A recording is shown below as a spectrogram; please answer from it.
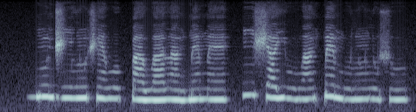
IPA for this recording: ɡ͡b ũ˧ d͡ʒ i˨ l ũ˧ ʃ ɛ̃˧ w o˧ k͡p a˨ w a˨˦ l ã˧ ɡ͡b ɛ̃˦ m ɛ̃˦ | i˦ ʃ a˧ j u˨ w ã˨˦ k͡p ɛ̃˦˨ m u˨ l ũ˧ l u˧ ʃ u˧

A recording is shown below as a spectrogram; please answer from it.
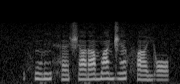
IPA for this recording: f ũ˦ ɾ ĩ˧ h ɛ̃˧ ʃ ã˧ ɾ ã˦ b ã˦ d͡ʒ ɛ̃˦˨ f ã˧ j ɔ˧

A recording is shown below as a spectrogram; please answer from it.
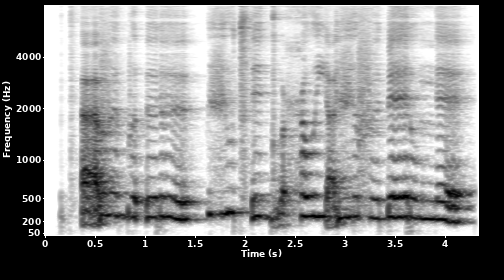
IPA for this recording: t͡sʼ a̰ v ø b ə ʔ ø ɾ ø | vʲ u t͡sʼ e ɡ ṵ ħ o j a̰ vʲ ə f ø ɗ ɛ ɾ o ŋ ɛ

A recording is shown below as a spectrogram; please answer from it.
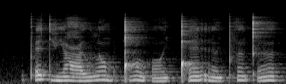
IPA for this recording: pʼ ɛ˥˩ t vʲ ə̃˩˧˩ ʕ ə˩˧ u̯ l ɔ̃˥˩ b ɡ͡ǃ ɔ̃˥˩ u̯ ʔ ɔ̃˩˧ i̯ ǃʼ ɛ̃˦˥ r ə̃˩˧ i̯ pʰ ə̃˥˧ kʼ ə̃˧˥˧

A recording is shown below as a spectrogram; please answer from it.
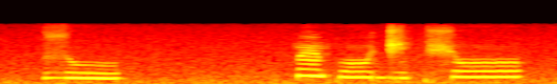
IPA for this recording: z u˨ | p ɛ̃˦ p oː˧ d͡ʒ i˧ k ʃ oː˦

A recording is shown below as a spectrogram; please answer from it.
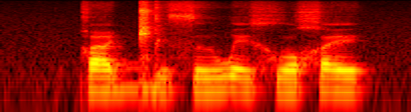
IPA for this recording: q i ɡ͡ǁ i s ɯ w e x u χ e

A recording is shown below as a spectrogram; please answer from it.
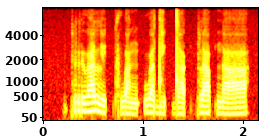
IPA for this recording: p r ɯ˦˥ a̯ l i˨˩ t̚ k w a˩˦ ŋ ʔ u˧ a̯ d i˨˩ t̚ d a˨˩ k̚ p l a˥˩ p̚ n aː˦˥

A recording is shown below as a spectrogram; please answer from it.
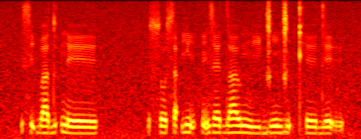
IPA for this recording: s ḭ˦˨ b ä˨ d ʊ˦ ʔ n e˨ ɪ̯ | s o˨ sʰ ä˦ ʔ j ĩ˦˨ θ ĩ˦˨ z ɛ˦ d a˦ ʊ̯ ŋ i˨ d͡ʑ ĩ˦ d͡ʑ ĩ˦˨ kʰ e˦ ɪ̯ d ḛ˦˨ ɪ̯

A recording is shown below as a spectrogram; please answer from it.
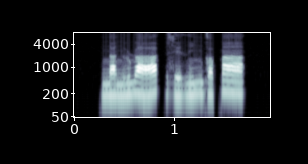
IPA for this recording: n a˩ n l u˧ ɳ aː˨˩˦ | z e˩ ð ĩ˨˩˦ ŋ ɡ ʌ˨˩˦ p ãː˥˧

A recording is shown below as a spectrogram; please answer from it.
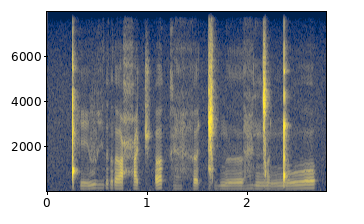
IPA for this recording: ǃʰ i v i̤ r ʌ ħ ʌ t͡ʃʼ ʌ k æ̤ h ə ǁ i̤ n lː æ̤ ŋ͡ǀ ʊ ŋ͡ǃ u o̯

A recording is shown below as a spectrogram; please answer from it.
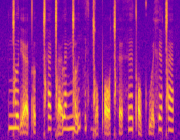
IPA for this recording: ŋ͡ǀ ə ɾʲ æ̰ tʼ ə̰ k ǀʰ æ ɡ͡ǀ æ̰ l æ ŋ͡ǀ ə̰ i̯ h ə sʲ ɡ͡ǀ ɔ̰ pʼ ɔ̰ ǀʰ ɛ̰ h ɛ tʼ ɔ̰ kʷʰ æ̰ xʲ ɑ ǀ æ

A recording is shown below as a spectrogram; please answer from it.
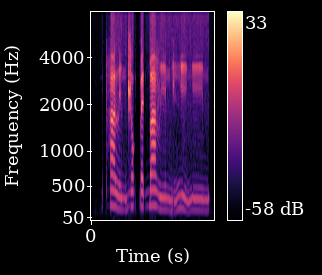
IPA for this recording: pʰ a˦ l i˨ m d͡ʒ ɔ˦ k͡p ɛ˦ ɡ͡b a˦ v iː˨ n ɡ ĩ˨ ɲ iː˦˨ ŋ iː˦ m

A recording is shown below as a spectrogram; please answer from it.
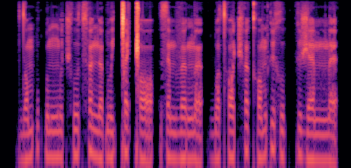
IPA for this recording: d ɔ m p u k͡p u m ŋ͡m u t͡ʃʰ u t͡sʰ œ n œ ɓ u j ǀ ɛ ǁ ɔ | s ɛ m v œ ŋ͡m œ | ɡ͡b ɔ tʰ ɔ t͡ʃʰ œ kʰ ɔ m k y x u kː y ʒ ɛ mː ɛ

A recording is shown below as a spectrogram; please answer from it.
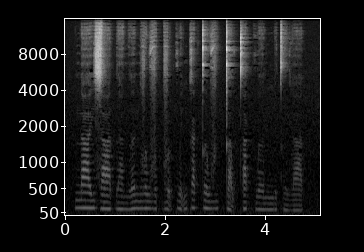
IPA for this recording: n aː˧ j z aː˨˩ t̚ l a̤˨˩ n l ə˧ n v ə˧ w v ə˨˩ p̚ v ə̰˧˥ w k w ḛ˧˥ ŋ k a˦˥ k̚ t̪ ə˧ w v i˦˥ k̚ t̪ a̰˧˨ w t̪ʰ a˦˥ k̚ h w əː˧ n ŋ e˨˦ t̪ʰ ə̤˨˩ w l a˨˩ t̚

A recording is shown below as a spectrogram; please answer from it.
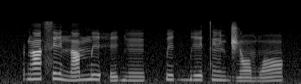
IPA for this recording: ɡ ã˦ s i˦˨ n ã˨˦ m i˦˨ h i˨˦ ɡ ĩ˧ | k͡p i˦ ɡ͡b i˧ t ĩ˧ d͡ʒ ɔ̃˨ b ɔ̃˨˦

